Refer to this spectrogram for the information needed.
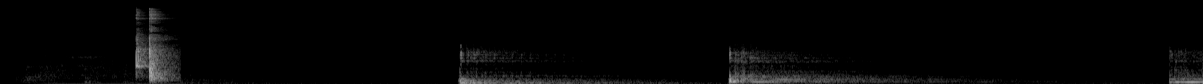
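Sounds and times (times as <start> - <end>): table tennis ball clicks: 1.4 - 1.8.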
